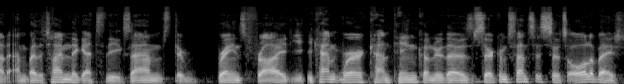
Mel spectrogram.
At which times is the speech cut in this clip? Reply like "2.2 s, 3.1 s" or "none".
3.0 s, 3.7 s, 4.7 s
